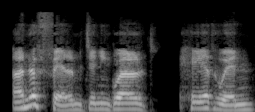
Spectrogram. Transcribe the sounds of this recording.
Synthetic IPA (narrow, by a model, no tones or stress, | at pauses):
ənəfɪlˠmdɪninɡwɛlˠd̥ | heːðwɪn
